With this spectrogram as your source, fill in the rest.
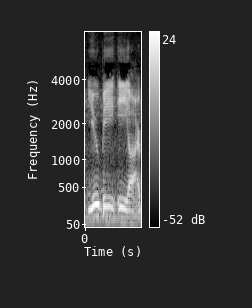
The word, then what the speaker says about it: Uber: Uber, spelled like Uber, U-B-E-R, pronounced Uber.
